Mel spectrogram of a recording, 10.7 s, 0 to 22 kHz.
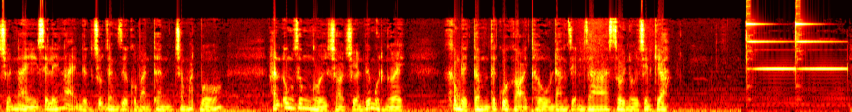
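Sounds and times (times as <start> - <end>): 
speech: 0.0 - 8.5
notification bell signalling end of a bidding call: 9.3 - 10.6.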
